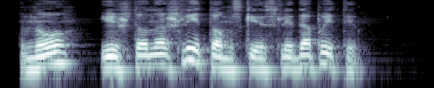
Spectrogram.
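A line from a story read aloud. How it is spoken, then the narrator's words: Sighing. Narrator (Russian): Сергей вздохнул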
